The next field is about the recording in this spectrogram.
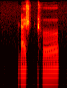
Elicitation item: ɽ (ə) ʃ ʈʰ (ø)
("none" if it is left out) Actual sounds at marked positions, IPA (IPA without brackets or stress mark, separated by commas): ə, u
